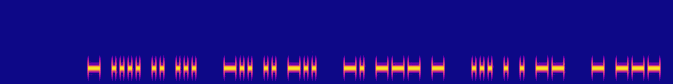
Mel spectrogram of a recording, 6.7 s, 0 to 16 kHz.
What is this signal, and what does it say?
Morse code, heard as a keyed tone, about 30 wpm, 700 Hz. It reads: THIS DID NOT SEEM TO
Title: Sentences from Top 1000 Words - Review Part 6 - 30wpm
